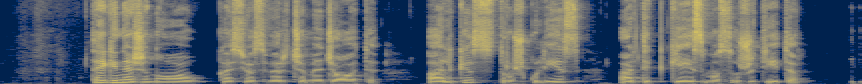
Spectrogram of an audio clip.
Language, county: Lithuanian, Klaipėda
